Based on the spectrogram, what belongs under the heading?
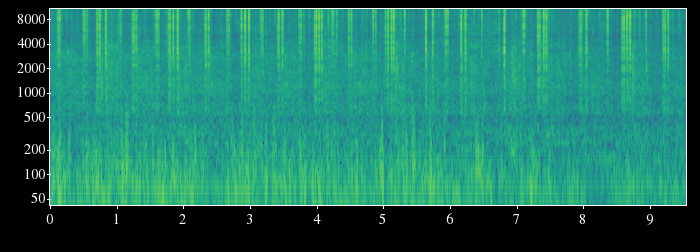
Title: cannondale FSI bb30 creaking noise 2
